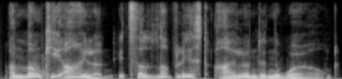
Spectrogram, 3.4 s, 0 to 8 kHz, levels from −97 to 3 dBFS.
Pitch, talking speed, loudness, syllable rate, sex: 145 Hz, 175 wpm, -16 LUFS, 4.7 syllables/s, male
